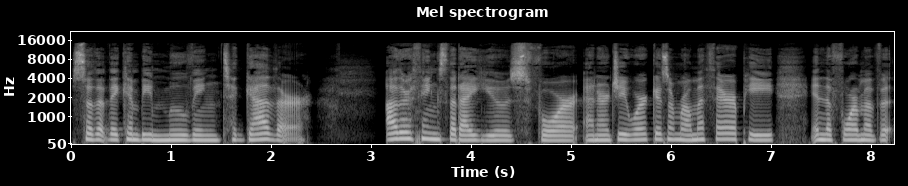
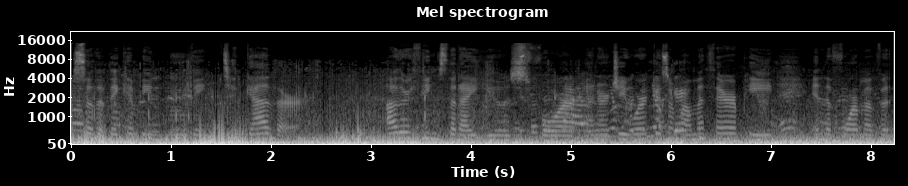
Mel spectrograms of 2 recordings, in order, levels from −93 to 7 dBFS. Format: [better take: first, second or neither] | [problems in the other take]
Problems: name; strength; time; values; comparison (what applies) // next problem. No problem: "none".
first | wind noise on the microphone; heavy; 2 dB above the speech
